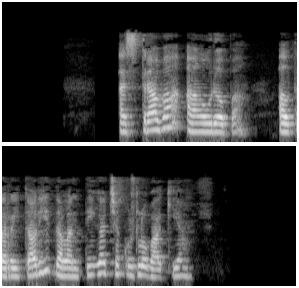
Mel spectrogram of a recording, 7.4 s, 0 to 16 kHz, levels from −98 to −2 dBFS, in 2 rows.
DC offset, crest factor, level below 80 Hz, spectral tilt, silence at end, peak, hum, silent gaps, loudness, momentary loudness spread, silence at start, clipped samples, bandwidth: under 0.1%; 20 dB; -68 dBFS; -4.5 dB/octave; 1.3 s; -4 dBFS; none; none; -22 LUFS; 12 LU; 1.45 s; under 0.1%; 8 kHz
